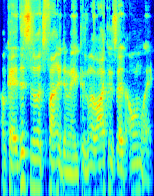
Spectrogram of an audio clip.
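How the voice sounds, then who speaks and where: A man's voice: medium pitch, fairly quick, fairly bright tone. A man, a pastor hosting a podcast interview, talking in a joking, chatty way. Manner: jokey, chatty, with laughs.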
